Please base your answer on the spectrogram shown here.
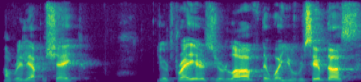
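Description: A man from America, preaching a sermon in a church, emphatic and swinging between quiet reflection and loud fervent peaks. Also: lowish voice, a little slow. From Central America. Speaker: visiting preacher.

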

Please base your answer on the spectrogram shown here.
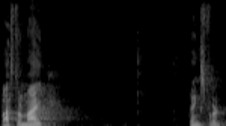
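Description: A man from America, preaching a sermon in a church, emphatic and swinging between quiet reflection and loud fervent peaks. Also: fairly low pitch, fairly even intonation, slow pace. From Central America. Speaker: visiting preacher.

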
